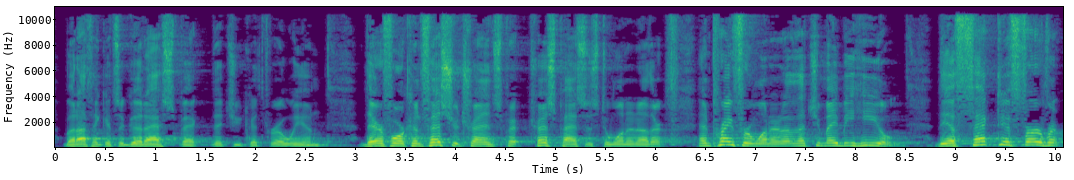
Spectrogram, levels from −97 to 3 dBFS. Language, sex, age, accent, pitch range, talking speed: English, male, 50-69, American, 130-185 Hz, 190 wpm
